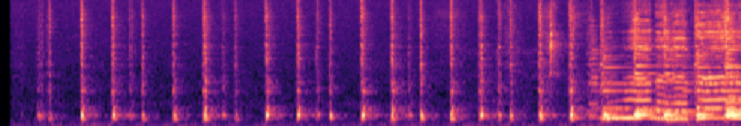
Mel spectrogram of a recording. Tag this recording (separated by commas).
playing ukulele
